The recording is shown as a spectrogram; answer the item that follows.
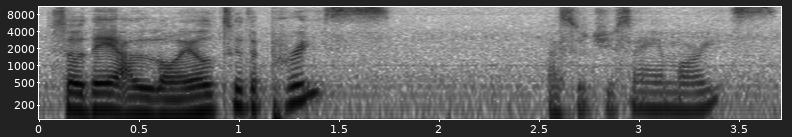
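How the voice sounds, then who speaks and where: A woman's voice: low voice, animated, normal speed, dark tone, slight background noise, low-quality recording. A woman hosting a casual live talk show, questioning people incredulously and repeating her words for emphasis. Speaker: radio show host.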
